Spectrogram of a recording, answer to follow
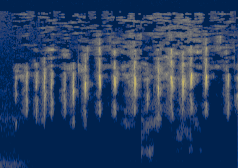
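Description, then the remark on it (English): Java sparrow calls: a rapid, steady run of short, high, metallic chips and clinks, roughly six per second, fairly loud and alone with no talking. “But we also got their lovely calls for you, thanks to the Macaulay Library at the Cornell Laboratory of Ornithology.”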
